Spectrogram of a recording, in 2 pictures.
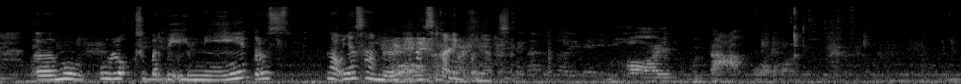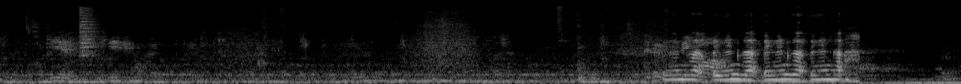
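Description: A middle-aged woman talks calmly close to a microphone.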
